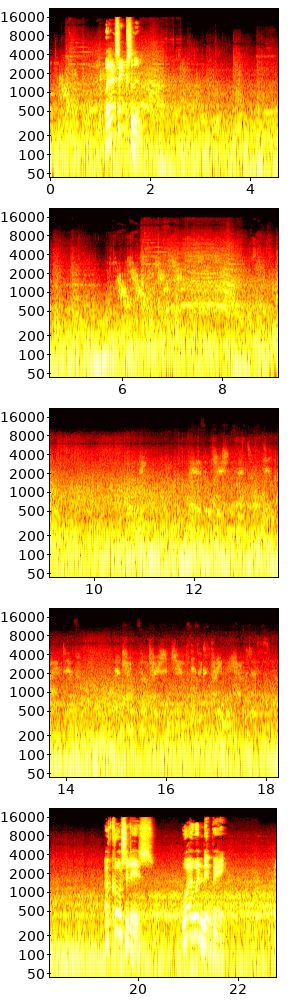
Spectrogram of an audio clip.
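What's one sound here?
A man shouts excitedly into a close microphone.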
